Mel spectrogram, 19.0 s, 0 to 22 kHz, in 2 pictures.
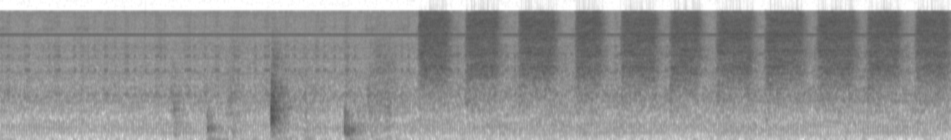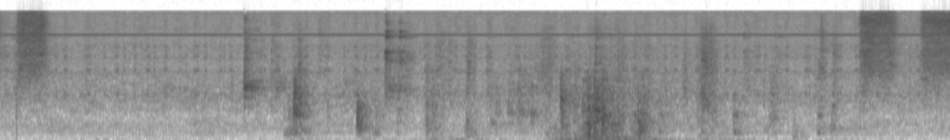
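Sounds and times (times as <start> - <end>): aerosol can hissing: 4.2 - 10.0, 18.1 - 19.0.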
